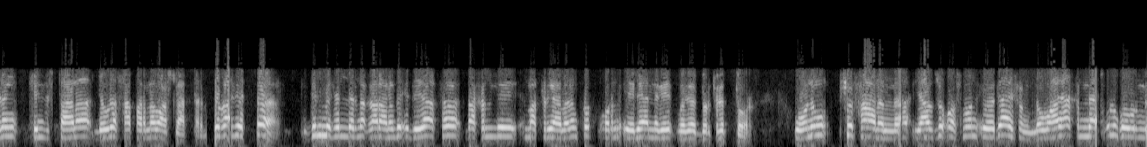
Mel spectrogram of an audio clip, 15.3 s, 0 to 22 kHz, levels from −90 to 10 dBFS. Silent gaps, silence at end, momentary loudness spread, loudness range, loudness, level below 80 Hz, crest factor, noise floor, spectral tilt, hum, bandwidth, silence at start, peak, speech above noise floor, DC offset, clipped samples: none; 0 s; 6 LU; 2 LU; -12 LUFS; -52 dBFS; 12 dB; -43 dBFS; -7.5 dB/octave; none; 5.6 kHz; 0 s; 0 dBFS; 32 dB; under 0.1%; under 0.1%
